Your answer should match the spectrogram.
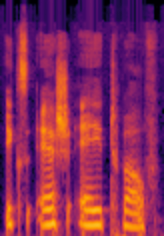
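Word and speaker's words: X Æ A-12: Also ausgesprochen wird es X-A-12.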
